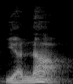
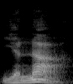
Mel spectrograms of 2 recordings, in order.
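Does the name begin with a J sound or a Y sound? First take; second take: Y sound; Y sound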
